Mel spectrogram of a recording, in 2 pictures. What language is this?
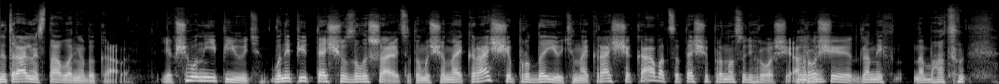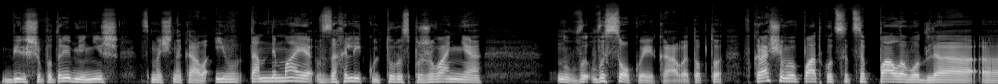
Ukrainian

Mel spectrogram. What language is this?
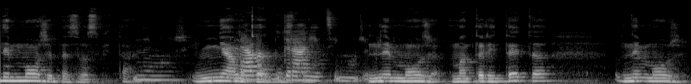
Bulgarian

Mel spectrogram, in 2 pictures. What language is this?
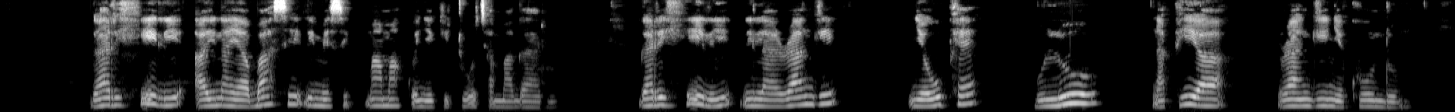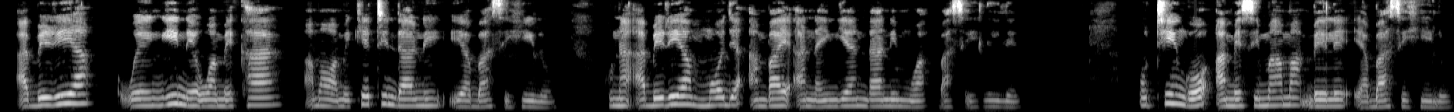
Swahili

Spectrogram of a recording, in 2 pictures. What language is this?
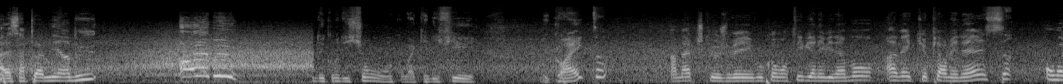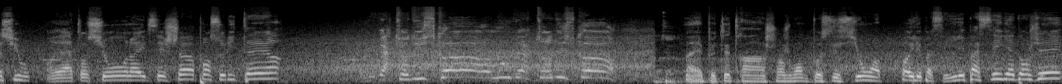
French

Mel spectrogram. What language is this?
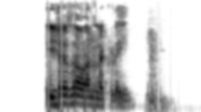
Pashto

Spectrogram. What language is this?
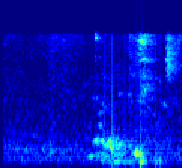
Swahili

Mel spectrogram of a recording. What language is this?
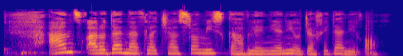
Georgian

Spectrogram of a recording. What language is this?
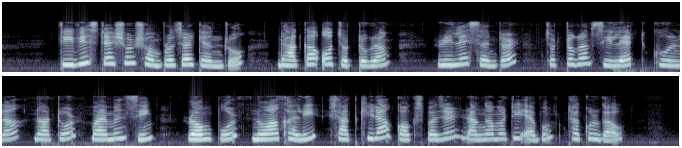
Bangla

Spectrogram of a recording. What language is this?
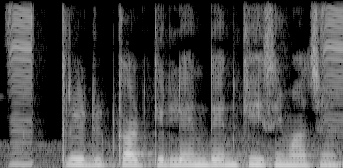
Maithili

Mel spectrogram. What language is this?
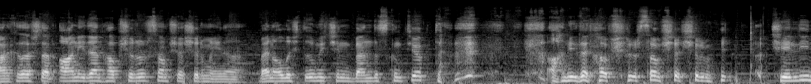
Turkish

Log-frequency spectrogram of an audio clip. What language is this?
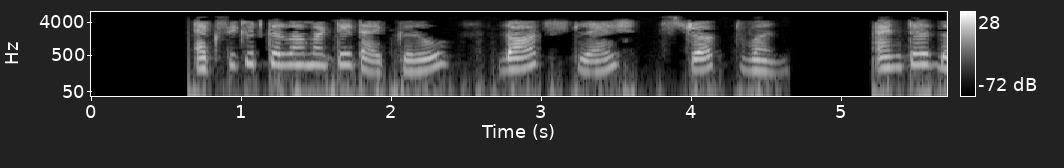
Gujarati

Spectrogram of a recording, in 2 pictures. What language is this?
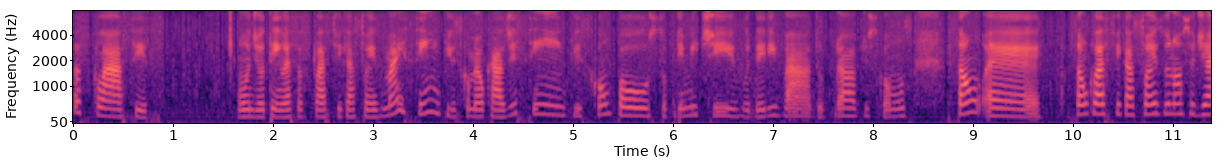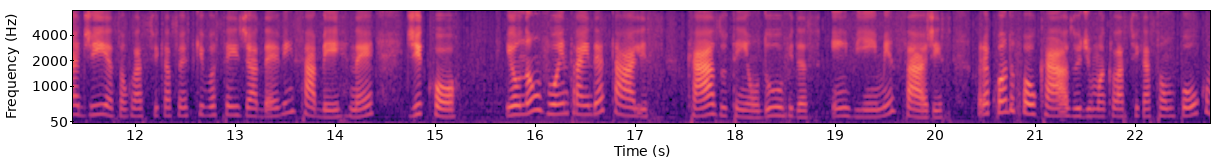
Portuguese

